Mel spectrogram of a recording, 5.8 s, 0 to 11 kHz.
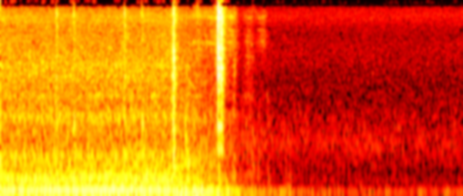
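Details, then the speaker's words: Rover P4 80 after fuel-solenoid diagnosis for exhaust backfire at shutoff: engine warmed slightly but not to full temperature, steady even idle switched off and dies away quietly with no exhaust bang, a clean shutdown without backfire. "bang so i think we've solved the problem of the backfire"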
